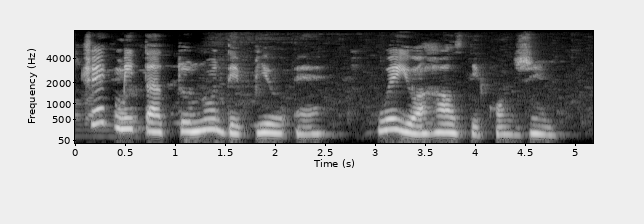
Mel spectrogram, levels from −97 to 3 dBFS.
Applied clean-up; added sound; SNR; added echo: classical method WPE with log-MMSE.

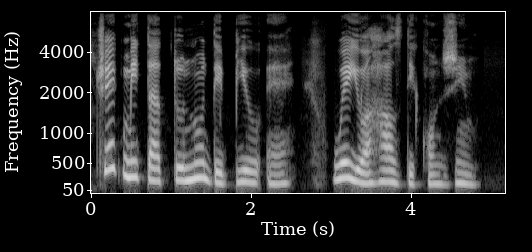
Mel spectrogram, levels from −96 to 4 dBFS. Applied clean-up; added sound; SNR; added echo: none; none; none; none.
